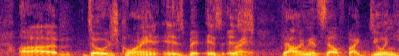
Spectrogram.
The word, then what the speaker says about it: Dogecoin: Now I want to quickly get to this because Dogecoin, I mispronounced it before, but Dogecoin, this is your baby.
